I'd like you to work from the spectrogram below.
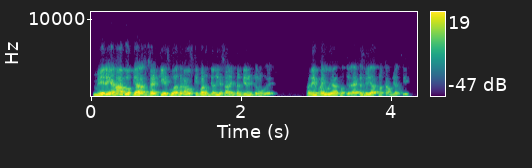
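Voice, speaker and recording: A young man from Delhi teaching accounting in a lively lecture, acting out an auditor and a client in playful voices. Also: medium pitch, very fast. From Delhi, India. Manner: animated, acts out auditor and client in funny voices. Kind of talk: lively classroom lecture with acted skits. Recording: dull lo-fi recording.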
